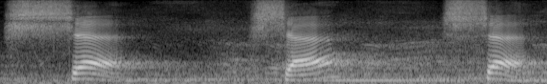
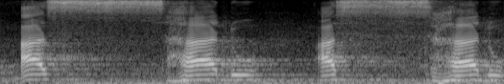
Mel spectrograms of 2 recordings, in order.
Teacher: keluarnya malah dari bibir atau cenderung dari lidah bagian depan seharusnya dia hanya di tengah Syekh sya sya sya sya jadi tidak tidak berubah bentuk mulutnya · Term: Shin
